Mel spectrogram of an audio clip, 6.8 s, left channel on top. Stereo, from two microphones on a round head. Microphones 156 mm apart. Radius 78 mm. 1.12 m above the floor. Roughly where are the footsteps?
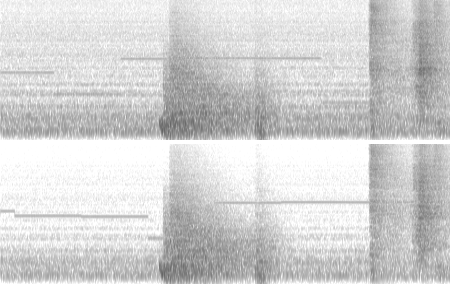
Centre.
